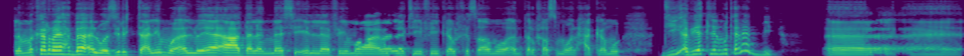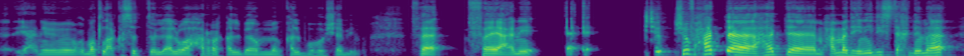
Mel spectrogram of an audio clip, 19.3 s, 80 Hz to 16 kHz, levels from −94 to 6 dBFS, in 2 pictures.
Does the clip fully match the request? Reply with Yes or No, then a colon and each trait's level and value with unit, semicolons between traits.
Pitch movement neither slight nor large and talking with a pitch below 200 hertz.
No: wide, 6.0 semitones; medium, 140 Hz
